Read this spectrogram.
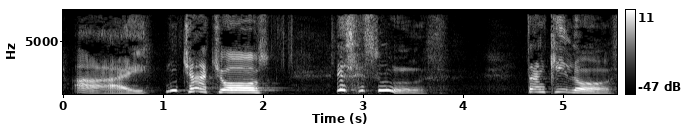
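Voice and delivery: slow, complacent soothing; smug calm. Pretend. Comfortable Bible reader smugly telling the disciples to relax. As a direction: talk down to them from comfort. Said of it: "muy cómodos con nuestra Biblia".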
